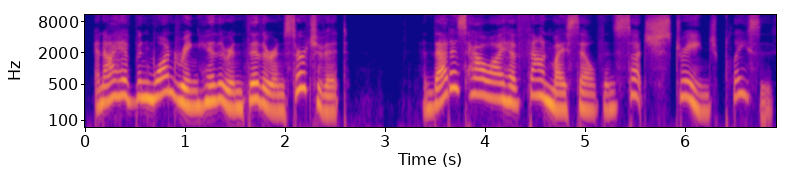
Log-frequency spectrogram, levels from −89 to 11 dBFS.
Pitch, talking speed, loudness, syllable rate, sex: 240 Hz, 210 wpm, -19 LUFS, 5.1 syllables/s, female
